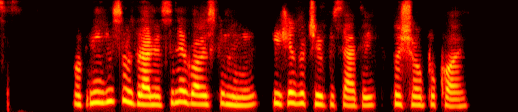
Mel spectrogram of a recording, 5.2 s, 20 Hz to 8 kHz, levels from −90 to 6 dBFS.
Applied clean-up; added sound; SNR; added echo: neural mask model Resemble Enhance denoiser.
